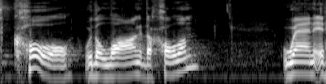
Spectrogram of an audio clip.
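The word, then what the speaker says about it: כל: It's a different vowel, but it's a shorter O vowel. Like here, kol.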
